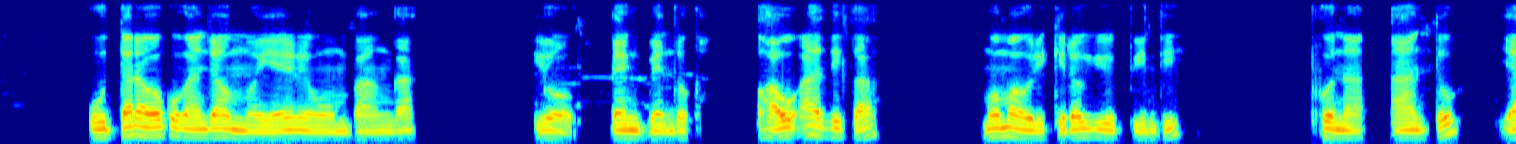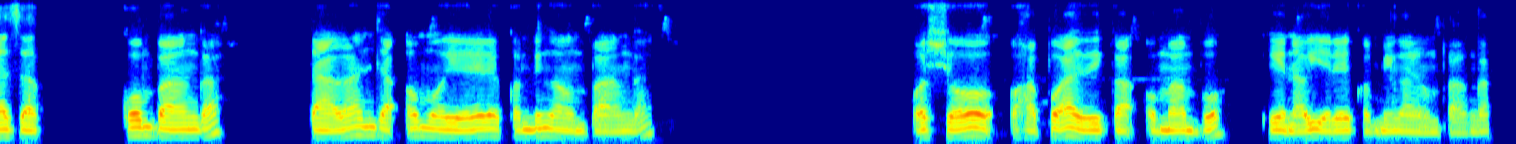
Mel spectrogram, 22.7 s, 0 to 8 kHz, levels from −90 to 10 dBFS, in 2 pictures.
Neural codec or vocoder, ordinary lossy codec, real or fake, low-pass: none; Opus, 32 kbps; real; 7.2 kHz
